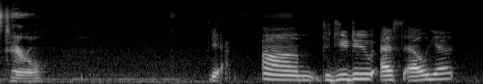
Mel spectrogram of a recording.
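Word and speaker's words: Tyrrell: I thought it was Tyrell. No, it's Terrell.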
